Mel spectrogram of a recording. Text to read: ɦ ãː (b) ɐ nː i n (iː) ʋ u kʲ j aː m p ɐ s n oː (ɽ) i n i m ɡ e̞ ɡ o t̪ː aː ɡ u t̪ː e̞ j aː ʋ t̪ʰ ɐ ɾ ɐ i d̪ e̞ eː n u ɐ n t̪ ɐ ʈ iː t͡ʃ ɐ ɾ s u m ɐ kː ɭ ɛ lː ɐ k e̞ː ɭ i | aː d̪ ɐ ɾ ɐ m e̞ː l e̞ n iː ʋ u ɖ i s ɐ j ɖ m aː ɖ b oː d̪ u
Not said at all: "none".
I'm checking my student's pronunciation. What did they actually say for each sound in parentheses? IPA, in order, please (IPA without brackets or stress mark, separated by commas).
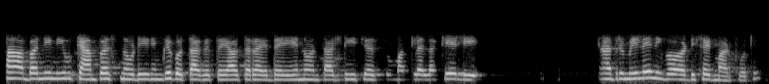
b, iː, ɽ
